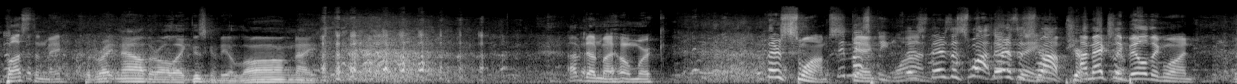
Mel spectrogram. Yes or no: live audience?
yes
